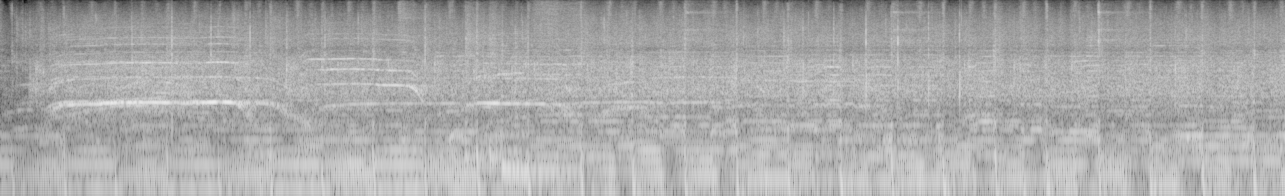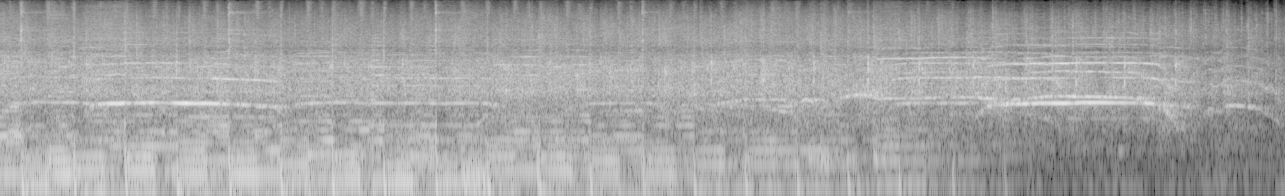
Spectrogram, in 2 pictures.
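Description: An audience at an awards gala gives sustained applause and cheering for an award winner, a dense roar lasting over twenty seconds that mixes with loud music before fading slightly at the end.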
